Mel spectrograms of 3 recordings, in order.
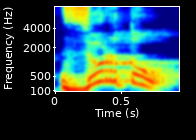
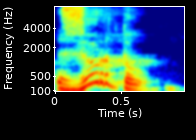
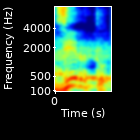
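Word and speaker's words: زُرْتُ: Zurtu. Zurtu. Bukan zirtu. Zurtu karena dari kata yazuru ya.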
